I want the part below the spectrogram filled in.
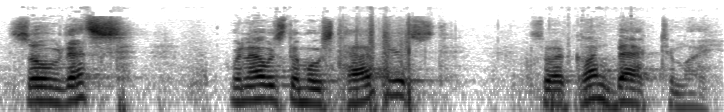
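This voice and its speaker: A man's fairly high voice with ordinary pitch variation and long, frequent pauses, plus audible room echo. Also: fairly slow pace. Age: 60s. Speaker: dancer and elder. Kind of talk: stage talk.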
